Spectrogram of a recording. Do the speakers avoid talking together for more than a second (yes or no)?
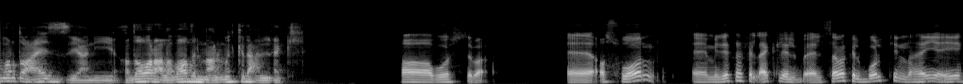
yes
